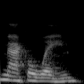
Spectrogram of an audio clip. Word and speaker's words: McElwain: Yes, it's difficult to pronounce. Oh, I didn't say it correctly. Say it again. McElwain.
